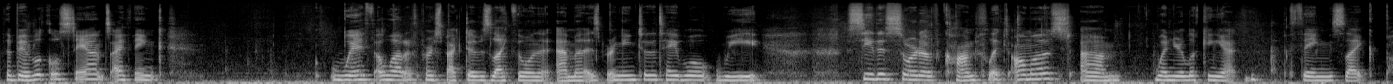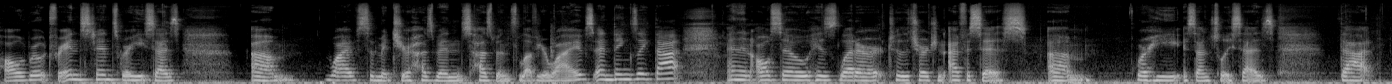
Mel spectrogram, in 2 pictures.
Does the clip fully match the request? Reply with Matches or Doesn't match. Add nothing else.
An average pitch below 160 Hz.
Doesn't match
